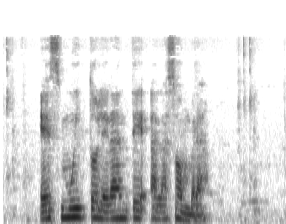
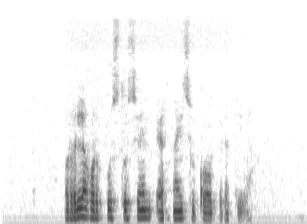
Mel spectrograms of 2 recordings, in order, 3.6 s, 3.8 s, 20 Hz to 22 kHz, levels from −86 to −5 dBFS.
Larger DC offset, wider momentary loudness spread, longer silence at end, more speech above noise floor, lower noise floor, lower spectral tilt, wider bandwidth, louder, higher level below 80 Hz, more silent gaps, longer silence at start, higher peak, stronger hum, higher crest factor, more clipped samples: neither; second, 8 LU vs 16 LU; second, 0.35 s vs 0.7 s; second, 27 dB vs 35 dB; second, -50 dBFS vs -69 dBFS; second, -6 dB/octave vs -8 dB/octave; second, 11.5 kHz vs 16.5 kHz; first, -25 LUFS vs -35 LUFS; first, -54 dBFS vs -66 dBFS; neither; second, 0.1 s vs 0.8 s; first, -8 dBFS vs -18 dBFS; neither; about the same, 16 dB vs 18 dB; neither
